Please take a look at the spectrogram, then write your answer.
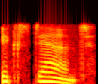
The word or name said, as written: extent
